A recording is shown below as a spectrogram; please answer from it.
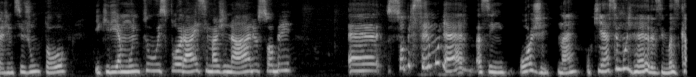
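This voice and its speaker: A woman with a Brazilian accent speaks as an interview guest, a playwright and director thinking aloud and often checking in with short tag questions. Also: mid-range voice. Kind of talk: reflective conversational interview.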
